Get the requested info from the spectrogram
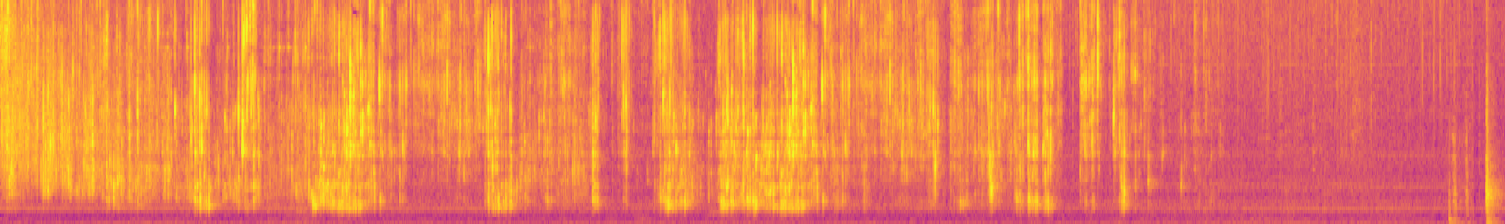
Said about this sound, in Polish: nalewa cienkim strumieniem mleko do miski z płatkami.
